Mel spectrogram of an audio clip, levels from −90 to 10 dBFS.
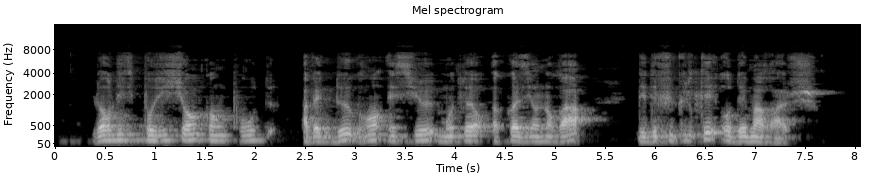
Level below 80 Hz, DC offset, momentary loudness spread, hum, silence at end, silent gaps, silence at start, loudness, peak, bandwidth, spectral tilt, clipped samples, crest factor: -54 dBFS; under 0.1%; 9 LU; none; 0.35 s; none; 0.4 s; -24 LUFS; -4 dBFS; 7.6 kHz; -7 dB/octave; under 0.1%; 20 dB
